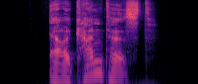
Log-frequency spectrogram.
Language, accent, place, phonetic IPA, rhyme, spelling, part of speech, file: German, Germany, Berlin, [ɛɐ̯ˈkantəst], -antəst, erkanntest, verb, De-erkanntest.ogg
- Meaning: second-person singular preterite of erkennen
